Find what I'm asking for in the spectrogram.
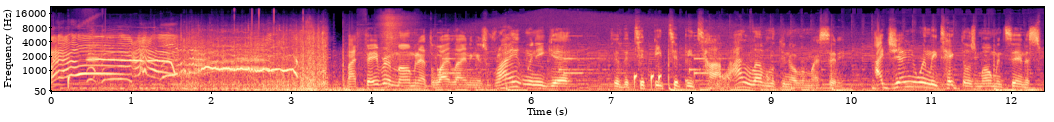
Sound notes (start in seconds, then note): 0.2 both screaming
